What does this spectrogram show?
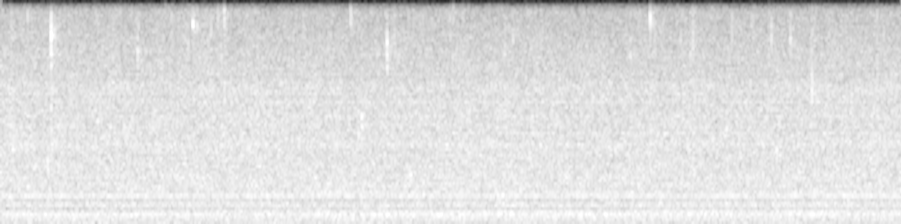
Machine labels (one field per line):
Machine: pump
